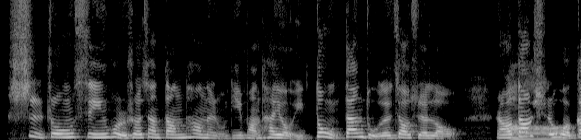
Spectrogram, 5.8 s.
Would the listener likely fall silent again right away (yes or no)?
yes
